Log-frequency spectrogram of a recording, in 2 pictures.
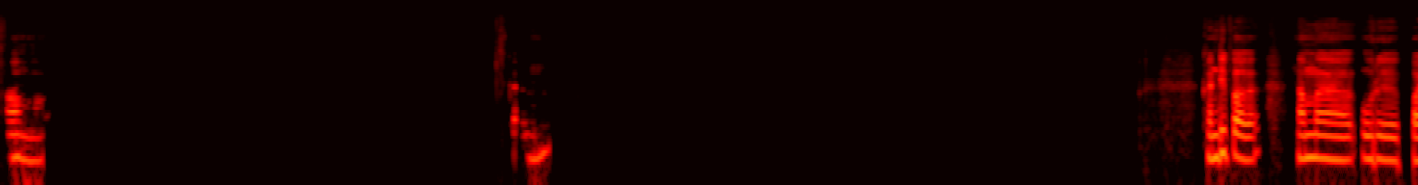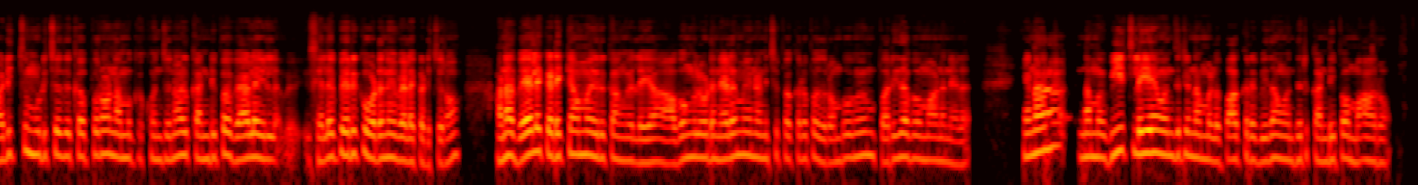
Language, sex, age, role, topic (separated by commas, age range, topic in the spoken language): Tamil, male, 25-29, guest, ஒரு திடீர் வாய்ப்பு உங்கள் வாழ்க்கைப் பாதையை மாற்றியதா, அது எப்படி நடந்தது?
